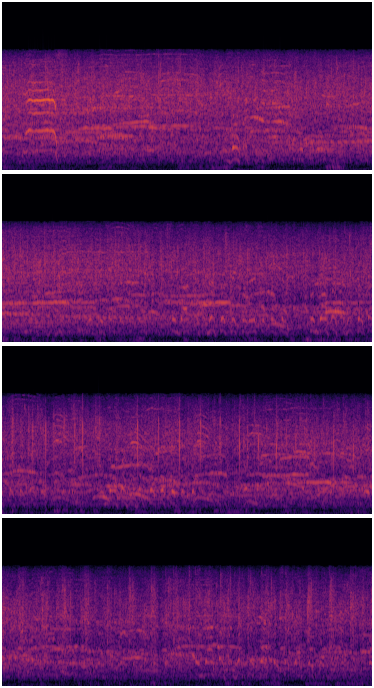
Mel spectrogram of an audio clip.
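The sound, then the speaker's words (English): A church audience at a service claps hands steadily for the full half minute, a dense loud wash of claps mixed with crowd voices shouting, with sharper individual claps standing out in the second half. “I feel in the Holy Ghost tonight, if we will simply stand and shout the name of Jesus and begin to clap our hands, that something will burst forth.”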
